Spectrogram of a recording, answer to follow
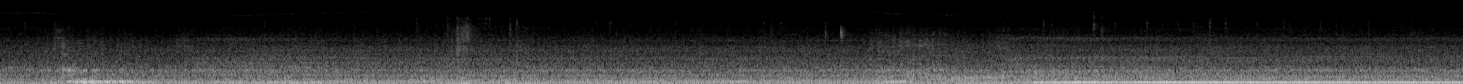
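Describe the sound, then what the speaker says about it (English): A semi truck descends a hill with engine brakes on, a steady low droning rumble heard from inside the cab for the whole stretch, shifting pitch partway through and growing slightly louder near the end. "Do need those engine brakes on though."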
